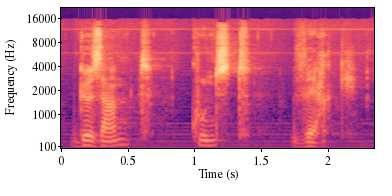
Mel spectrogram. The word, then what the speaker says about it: Gesamtkunstwerk: le principe de la Gesamtkunstwerk, l'œuvre d'art totale. Gesamt, G-E-S-A-M-T-K-U-N-S-T-W-E-R-K. Les germanistes dans la salle savent qu'on ne peut pas faire de faute d'orthographe quand on prononce bien l'allemand.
